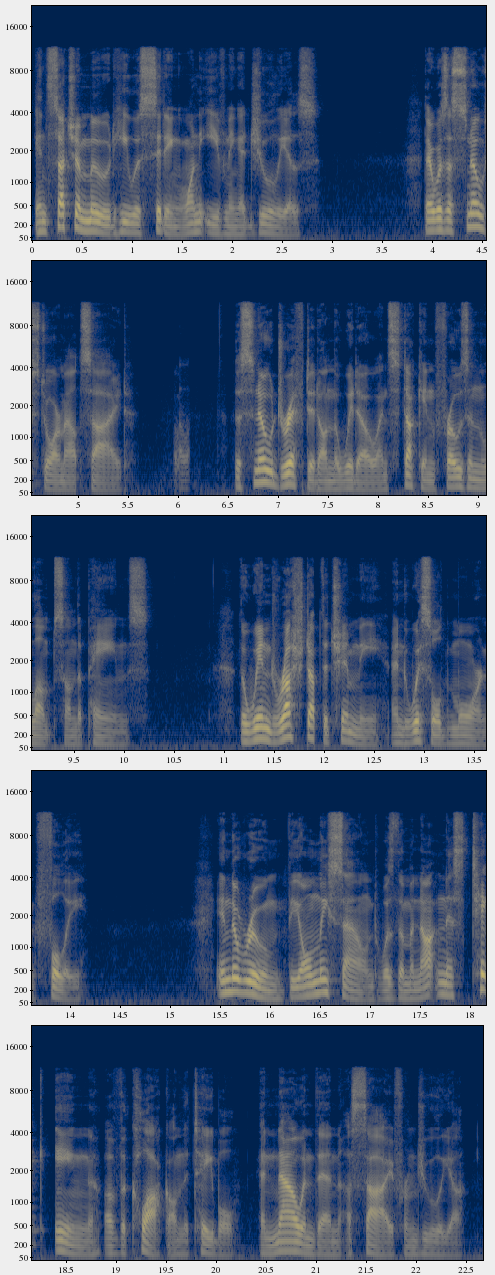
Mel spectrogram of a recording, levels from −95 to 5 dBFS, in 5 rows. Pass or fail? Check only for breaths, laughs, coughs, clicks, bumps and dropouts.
fail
